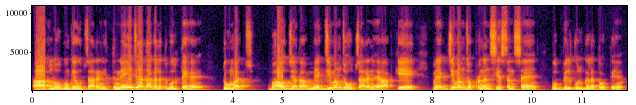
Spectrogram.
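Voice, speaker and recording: Man, Indian accent, English teacher, mellow tone, coaxing, repeats prompts. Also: fairly high pitch, very animated, a little slow. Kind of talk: classroom lesson.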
